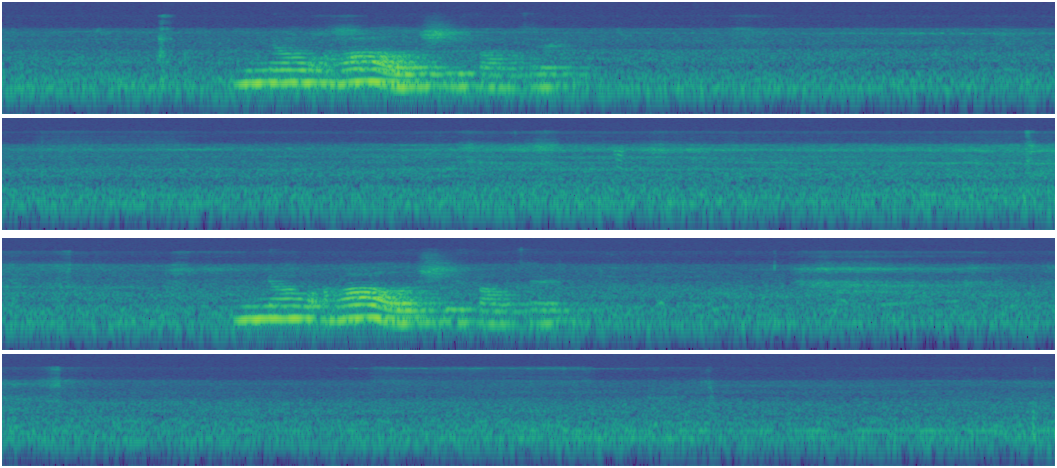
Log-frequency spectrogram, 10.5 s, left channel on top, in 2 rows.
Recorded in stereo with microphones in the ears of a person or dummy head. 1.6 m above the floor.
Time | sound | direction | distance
1.1 | a woman speaking | 60° right (ahead or behind) | 2 m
